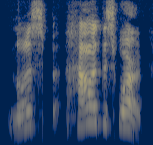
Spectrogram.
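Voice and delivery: ordinary delivery, nothing marked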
